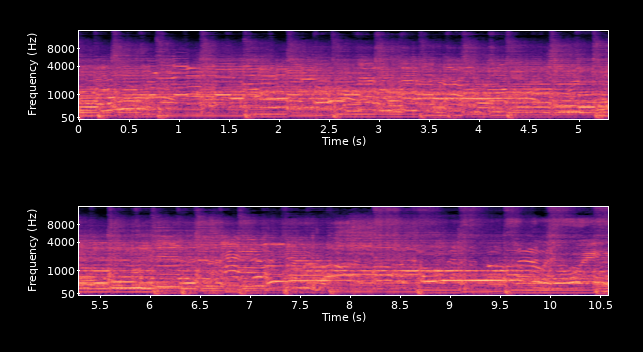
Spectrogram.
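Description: Live country band music led by a strummed acoustic guitar, played loud through the stage sound system.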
